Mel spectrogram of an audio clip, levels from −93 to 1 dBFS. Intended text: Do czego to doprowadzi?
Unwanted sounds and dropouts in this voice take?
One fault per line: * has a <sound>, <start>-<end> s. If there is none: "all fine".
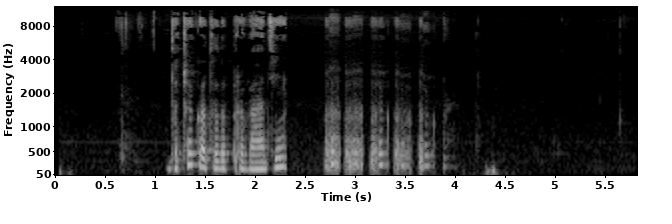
* has a laugh, 2.7-3.8 s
